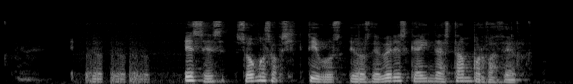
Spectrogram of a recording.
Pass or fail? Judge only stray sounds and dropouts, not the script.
fail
